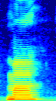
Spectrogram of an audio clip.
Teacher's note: the first tone is a steady, flat tone, and it's a high tone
